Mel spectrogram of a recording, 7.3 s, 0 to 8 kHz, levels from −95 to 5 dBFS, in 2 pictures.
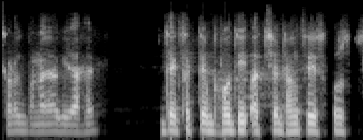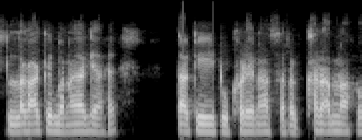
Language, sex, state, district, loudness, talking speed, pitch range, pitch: Hindi, male, Bihar, Gopalganj, -18 LUFS, 205 wpm, 120-130 Hz, 125 Hz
